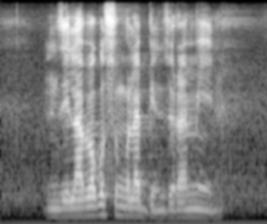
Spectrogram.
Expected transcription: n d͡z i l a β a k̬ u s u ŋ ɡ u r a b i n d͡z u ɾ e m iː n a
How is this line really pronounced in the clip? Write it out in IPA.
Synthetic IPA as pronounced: n d͡z i l a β a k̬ u s u ŋ ɡ u l a b i n d͡z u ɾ a m iː n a

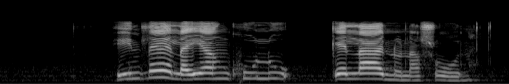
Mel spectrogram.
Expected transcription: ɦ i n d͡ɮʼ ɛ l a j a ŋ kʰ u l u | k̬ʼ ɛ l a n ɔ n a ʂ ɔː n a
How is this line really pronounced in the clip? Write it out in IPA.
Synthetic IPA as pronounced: ɦ i n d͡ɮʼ ɛ l a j a ŋ kʰ u l u | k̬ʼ ɛ l a n ɔ n a ʂ ɔː n a

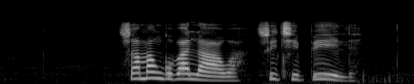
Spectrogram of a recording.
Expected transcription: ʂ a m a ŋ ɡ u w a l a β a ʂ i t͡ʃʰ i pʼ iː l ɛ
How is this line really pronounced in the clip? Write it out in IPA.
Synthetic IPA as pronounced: ʂ a m a ŋ ɡ u β a l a w a ʂ i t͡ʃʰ i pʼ iː l ɛ

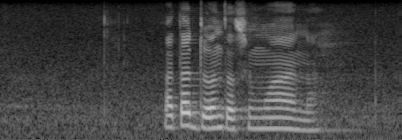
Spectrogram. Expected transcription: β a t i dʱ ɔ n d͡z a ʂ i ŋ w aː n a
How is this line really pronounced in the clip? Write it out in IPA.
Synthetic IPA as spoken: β a t a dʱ ɔ n d͡z a ʂ i ŋ w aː n a

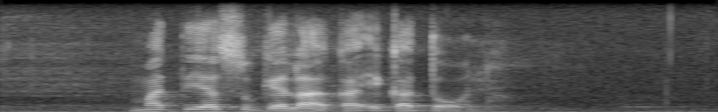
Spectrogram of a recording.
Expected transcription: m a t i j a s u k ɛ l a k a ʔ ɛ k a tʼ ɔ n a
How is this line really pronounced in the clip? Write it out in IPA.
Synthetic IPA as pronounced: m a t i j a s u k ɛ l a k a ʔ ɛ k a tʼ ɔː n a

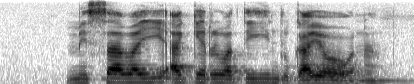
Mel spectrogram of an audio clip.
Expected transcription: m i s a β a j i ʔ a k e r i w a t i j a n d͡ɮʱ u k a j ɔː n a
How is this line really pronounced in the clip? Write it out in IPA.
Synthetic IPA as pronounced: m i s a β a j i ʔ a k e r i w a t i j i n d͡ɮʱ u k a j ɔː n a

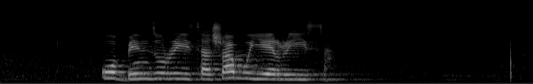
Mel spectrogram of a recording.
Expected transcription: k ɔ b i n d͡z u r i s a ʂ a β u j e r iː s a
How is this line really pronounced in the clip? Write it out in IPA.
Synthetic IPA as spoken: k u b i n d͡z u r i s a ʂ a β u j e r iː s a

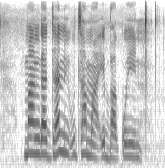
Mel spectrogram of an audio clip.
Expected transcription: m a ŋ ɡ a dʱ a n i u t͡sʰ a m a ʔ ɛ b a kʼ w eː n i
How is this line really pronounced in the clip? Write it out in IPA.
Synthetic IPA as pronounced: m a ŋ ɡ a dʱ a n i u t͡sʰ a m a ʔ ɛ b a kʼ w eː n i

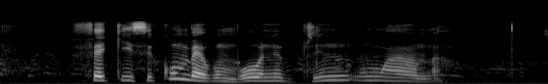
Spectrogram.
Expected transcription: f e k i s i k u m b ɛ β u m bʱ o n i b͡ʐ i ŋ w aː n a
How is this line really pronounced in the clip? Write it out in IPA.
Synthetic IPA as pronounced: f e k i s i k u m b ɛ β u m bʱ o n i b͡ʐ i ŋ w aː n a

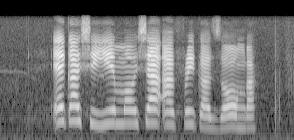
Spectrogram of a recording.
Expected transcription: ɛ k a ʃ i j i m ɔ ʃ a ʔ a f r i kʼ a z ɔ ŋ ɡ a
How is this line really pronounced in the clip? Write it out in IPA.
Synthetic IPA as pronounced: ɛ k a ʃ i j i m ɔ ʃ a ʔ a f r i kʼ a z ɔː ŋ ɡ a

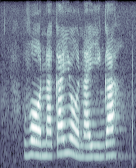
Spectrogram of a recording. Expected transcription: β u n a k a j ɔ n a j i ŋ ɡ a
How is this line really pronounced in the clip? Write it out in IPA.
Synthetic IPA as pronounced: β ɔ n a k a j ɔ n a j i ŋ ɡ a

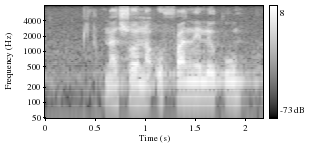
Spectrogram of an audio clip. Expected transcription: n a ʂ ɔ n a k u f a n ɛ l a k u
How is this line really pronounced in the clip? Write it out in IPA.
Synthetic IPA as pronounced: n a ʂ ɔ n a ʔ u f a n ɛ l ɛ k u

